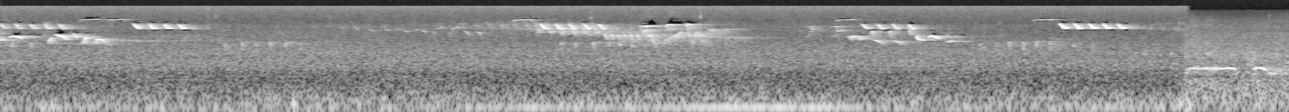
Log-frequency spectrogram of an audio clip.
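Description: Faint birdsong: several short songbird phrases, each a quick run of high repeated notes, over a quiet steady background hum.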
